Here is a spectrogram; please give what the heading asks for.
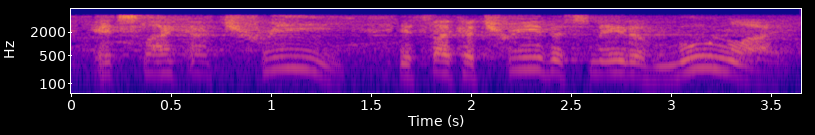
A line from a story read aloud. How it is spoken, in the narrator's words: Rachel whispers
